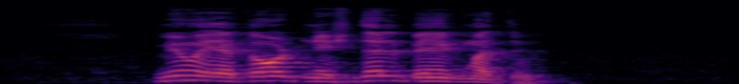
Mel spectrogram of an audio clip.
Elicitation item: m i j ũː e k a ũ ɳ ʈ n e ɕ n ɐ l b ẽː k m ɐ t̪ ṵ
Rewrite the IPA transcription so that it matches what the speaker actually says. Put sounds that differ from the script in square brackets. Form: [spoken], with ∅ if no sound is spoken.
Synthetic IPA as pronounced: m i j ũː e k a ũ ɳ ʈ n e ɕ n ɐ l b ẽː k m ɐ t̪ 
